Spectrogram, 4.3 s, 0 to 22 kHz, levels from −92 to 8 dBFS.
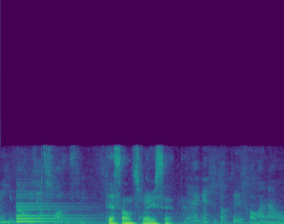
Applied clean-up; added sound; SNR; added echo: none; Piano; 6 dB; none.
